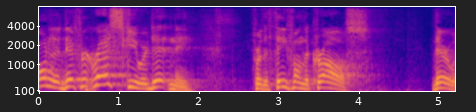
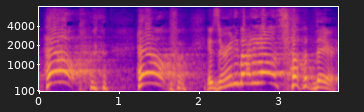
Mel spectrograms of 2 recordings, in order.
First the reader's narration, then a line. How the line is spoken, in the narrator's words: Jack yelled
